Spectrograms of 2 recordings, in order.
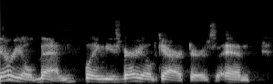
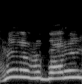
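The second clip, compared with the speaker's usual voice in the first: put-on side-of-mouth ventriloquist voice, higher; 14 semitones higher than usual. Imagining Banshee throwing his voice like a ventriloquist: talking out of side of mouth. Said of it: "he talks out of the side of his mouth".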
